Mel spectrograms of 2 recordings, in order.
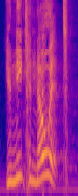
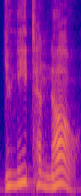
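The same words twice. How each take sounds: First: 1 emphatic. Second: Said in the usual way. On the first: Real, not acted.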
